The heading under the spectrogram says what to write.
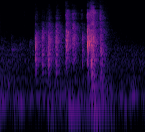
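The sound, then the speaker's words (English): A quick flurry of keystrokes on a computer keyboard, about half a dozen soft clicks in an uneven burst, fairly quiet, with no voices. “I was typing something on my keyboard, and I try to mute myself when I type so that it's not being picked up in the audio.”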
